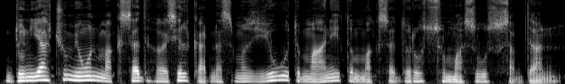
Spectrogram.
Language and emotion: Kashmiri, sad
